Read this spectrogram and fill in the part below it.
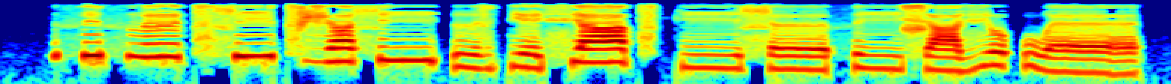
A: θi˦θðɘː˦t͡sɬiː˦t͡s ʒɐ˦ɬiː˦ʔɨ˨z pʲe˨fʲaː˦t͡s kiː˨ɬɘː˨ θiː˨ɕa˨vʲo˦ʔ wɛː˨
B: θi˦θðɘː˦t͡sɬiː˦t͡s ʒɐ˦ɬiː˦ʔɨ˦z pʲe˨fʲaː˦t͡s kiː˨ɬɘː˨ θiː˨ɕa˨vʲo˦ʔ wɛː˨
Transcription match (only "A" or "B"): A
